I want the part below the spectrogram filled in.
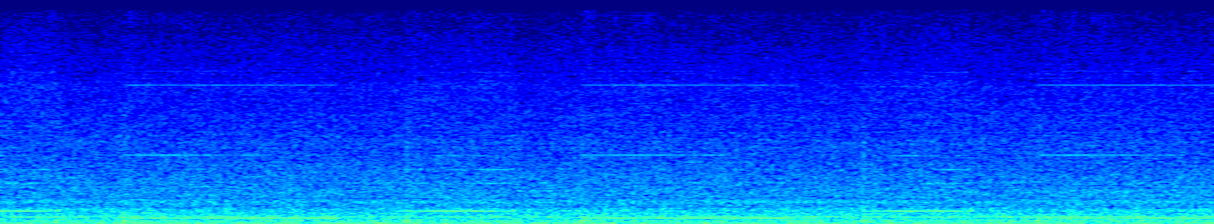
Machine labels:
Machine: slide rail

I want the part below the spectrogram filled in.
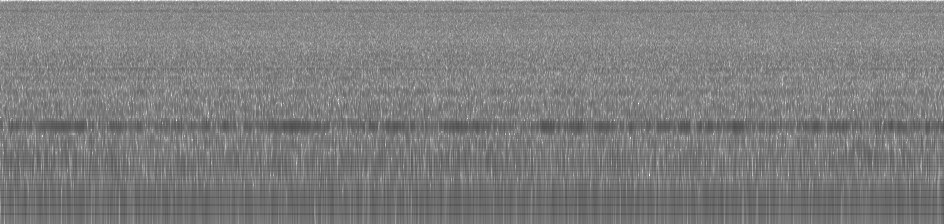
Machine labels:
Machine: fan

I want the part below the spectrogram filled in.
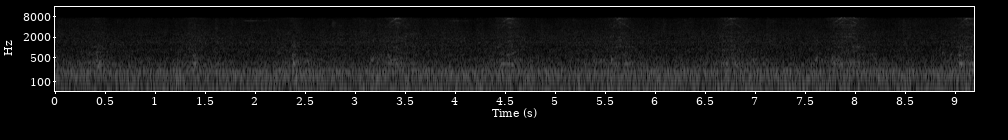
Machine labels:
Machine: slide rail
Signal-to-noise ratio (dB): -6 dB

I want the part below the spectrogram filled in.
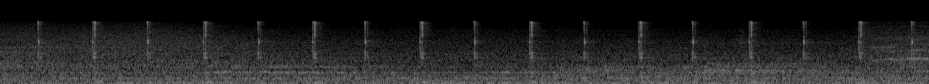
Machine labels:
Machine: valve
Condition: normal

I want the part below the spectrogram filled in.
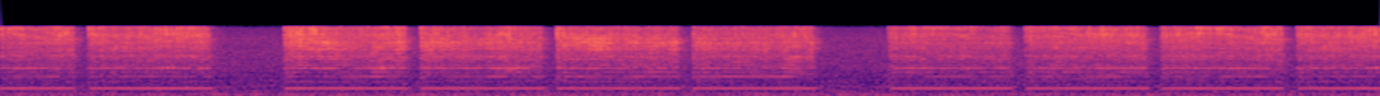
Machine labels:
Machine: slide rail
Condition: abnormal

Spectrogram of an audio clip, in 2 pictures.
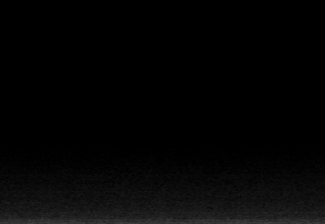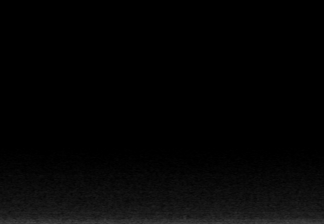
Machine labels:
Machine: fan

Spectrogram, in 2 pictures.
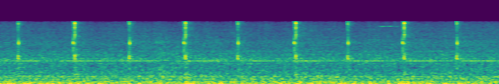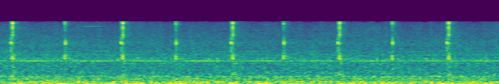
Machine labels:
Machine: valve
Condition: normal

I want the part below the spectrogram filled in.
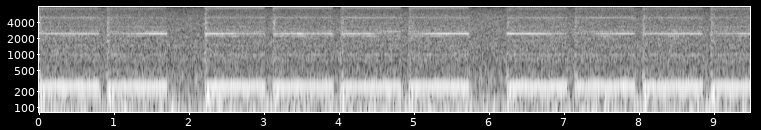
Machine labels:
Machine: slide rail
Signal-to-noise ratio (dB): 6 dB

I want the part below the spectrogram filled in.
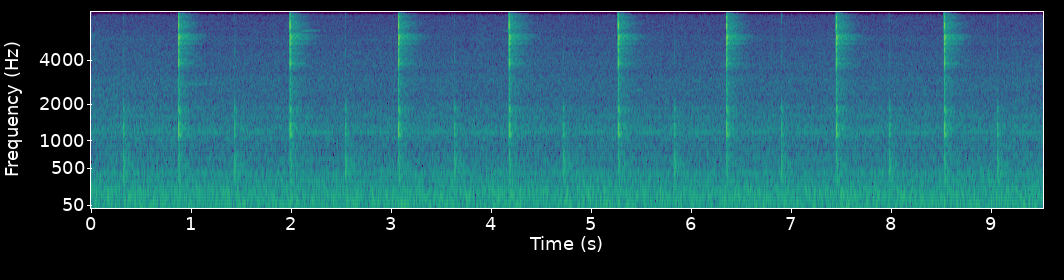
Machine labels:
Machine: valve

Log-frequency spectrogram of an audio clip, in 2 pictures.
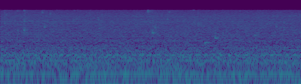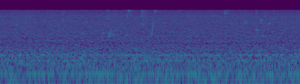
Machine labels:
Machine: pump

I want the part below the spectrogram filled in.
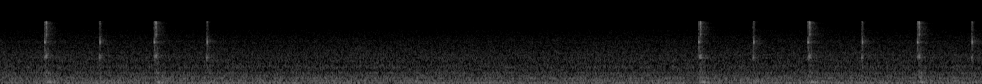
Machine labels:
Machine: valve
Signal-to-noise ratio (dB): 0 dB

